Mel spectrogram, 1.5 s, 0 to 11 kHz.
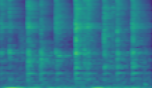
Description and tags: Ceiling Fan Wire Hanger 1
An extended wire hanger rapping against a ceiling fan
Ceiling-Fan-Wire-Hanger, Ceiling-Fan, Wire-Hanger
